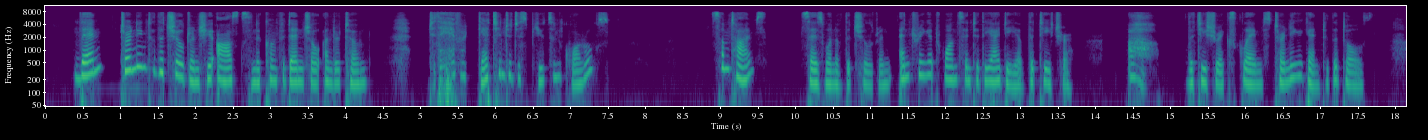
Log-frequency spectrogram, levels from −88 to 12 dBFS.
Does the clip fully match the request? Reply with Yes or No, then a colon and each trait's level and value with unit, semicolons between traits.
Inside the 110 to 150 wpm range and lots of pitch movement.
Yes: average, 140 wpm; wide, 6.1 semitones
